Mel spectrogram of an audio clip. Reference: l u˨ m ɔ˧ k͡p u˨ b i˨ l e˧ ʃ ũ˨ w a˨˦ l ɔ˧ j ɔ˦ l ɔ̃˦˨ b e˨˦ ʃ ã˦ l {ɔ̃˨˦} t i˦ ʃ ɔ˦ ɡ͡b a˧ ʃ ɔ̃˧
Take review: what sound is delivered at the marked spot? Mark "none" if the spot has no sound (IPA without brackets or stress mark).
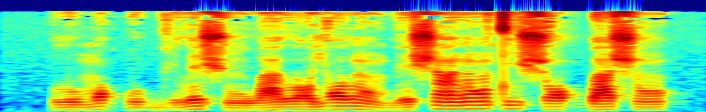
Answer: ɔ̃˦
